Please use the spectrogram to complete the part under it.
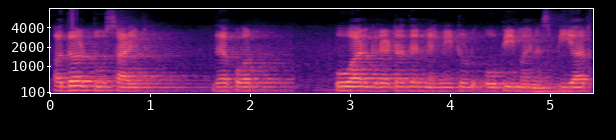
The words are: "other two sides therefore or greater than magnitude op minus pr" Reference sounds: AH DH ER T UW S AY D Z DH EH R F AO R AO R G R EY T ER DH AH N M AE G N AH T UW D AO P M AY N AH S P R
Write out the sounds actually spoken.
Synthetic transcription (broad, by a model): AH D ER T UW S AY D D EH R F AO R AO R G R EY T ER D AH N M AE G N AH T UW D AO P M AY N AH S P R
